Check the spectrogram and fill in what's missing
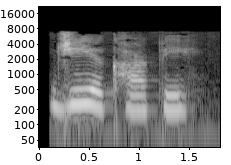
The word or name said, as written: geocarpy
